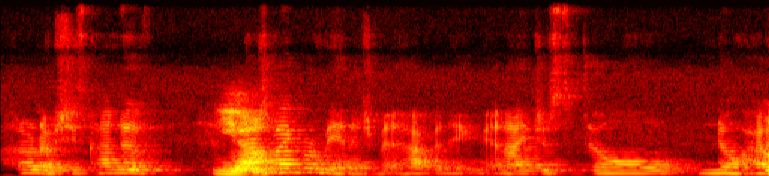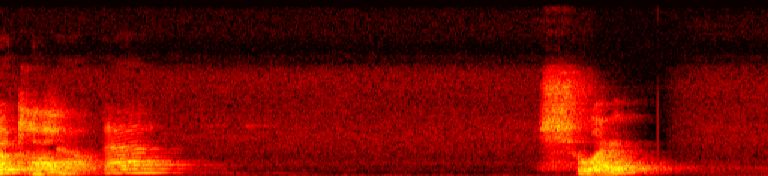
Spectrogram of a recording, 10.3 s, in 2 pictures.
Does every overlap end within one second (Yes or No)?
Yes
